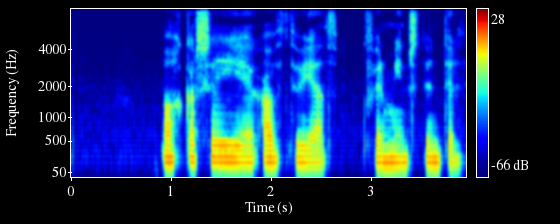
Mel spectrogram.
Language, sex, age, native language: Icelandic, female, 13, Icelandic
